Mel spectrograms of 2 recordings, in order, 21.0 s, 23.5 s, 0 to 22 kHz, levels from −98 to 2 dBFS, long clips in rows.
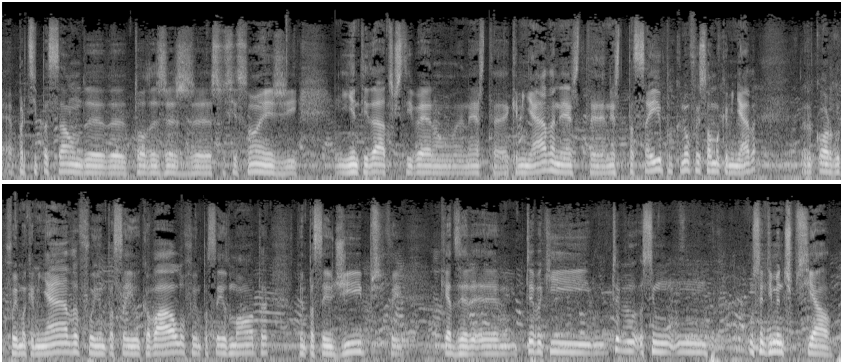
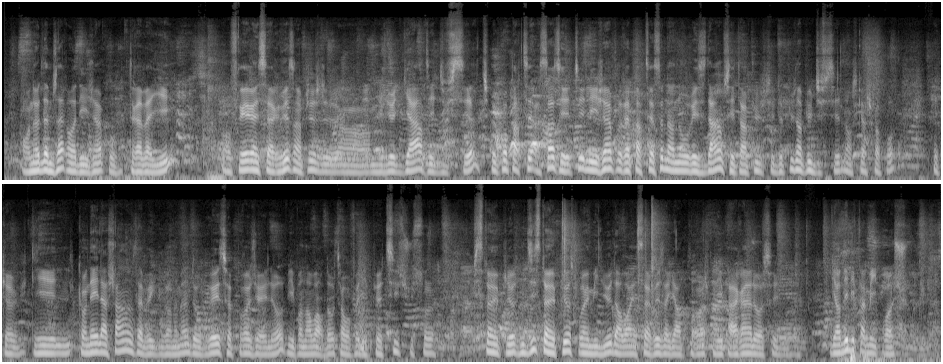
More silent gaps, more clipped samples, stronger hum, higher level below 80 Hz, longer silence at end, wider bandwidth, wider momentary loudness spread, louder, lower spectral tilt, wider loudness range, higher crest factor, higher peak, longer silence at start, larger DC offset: neither; neither; neither; about the same, -40 dBFS vs -42 dBFS; about the same, 0 s vs 0 s; about the same, 17 kHz vs 16 kHz; second, 9 LU vs 12 LU; first, -19 LUFS vs -22 LUFS; about the same, -5 dB/octave vs -5.5 dB/octave; second, 3 LU vs 7 LU; about the same, 18 dB vs 16 dB; first, 0 dBFS vs -4 dBFS; about the same, 0 s vs 0 s; neither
